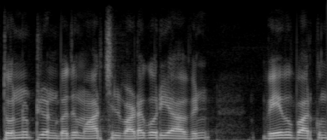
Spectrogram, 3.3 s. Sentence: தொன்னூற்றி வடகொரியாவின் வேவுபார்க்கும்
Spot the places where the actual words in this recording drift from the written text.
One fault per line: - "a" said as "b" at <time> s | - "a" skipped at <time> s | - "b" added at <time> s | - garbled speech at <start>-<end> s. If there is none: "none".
- "ஒன்பது மார்ச்சில்" added at 0.4 s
